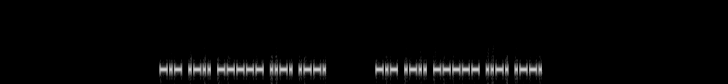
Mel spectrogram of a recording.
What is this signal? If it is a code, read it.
Morse code, heard as a keyed tone, about 53 wpm, 700 Hz. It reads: KL0FP KL0FP
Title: USA Call Signs - 5 Characters - Repeated 2x - 50wpm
